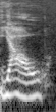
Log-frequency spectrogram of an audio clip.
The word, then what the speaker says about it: y'all: into an o basically y'all y'all y'all you don't really pronounce the l like you might be used to it's like y-a-w y'all yo and that's it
